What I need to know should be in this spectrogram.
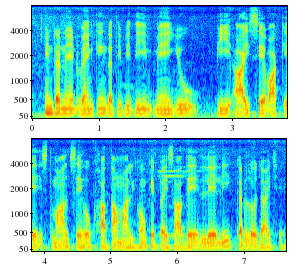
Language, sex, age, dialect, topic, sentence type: Maithili, male, 18-24, Angika, banking, statement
